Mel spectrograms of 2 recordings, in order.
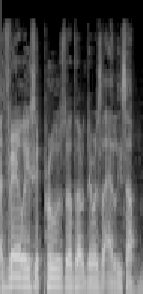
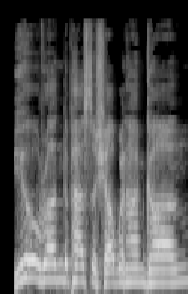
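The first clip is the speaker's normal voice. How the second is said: put-on crazy old man voice, higher pitch; 10 semitones higher, 4 dB louder than usual. Speaker suggests a way to voice a line, in a crazy old man voice. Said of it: "like a stereotypical like crazy old man voice".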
